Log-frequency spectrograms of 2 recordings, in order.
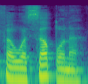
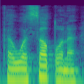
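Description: First: The s sound is light and clearly pronounced. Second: The same.

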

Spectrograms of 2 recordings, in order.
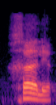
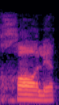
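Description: First: The long a is light and thin. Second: The long a is full and heavy. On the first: This is how it is said in everyday Arabic speech. "در کشورهای عربی الف پس از حرف خا رو اینها ترقیق میکنن" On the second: This is how Quran reciters say it. "نمیگوین خالق، فقط قراء هستن که اینگونه میگوین"

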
